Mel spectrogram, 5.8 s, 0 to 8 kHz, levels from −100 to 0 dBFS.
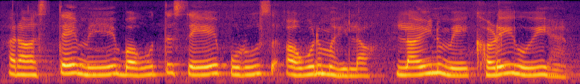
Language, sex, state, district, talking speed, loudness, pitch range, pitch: Hindi, female, Uttar Pradesh, Saharanpur, 125 wpm, -15 LUFS, 225-255 Hz, 235 Hz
